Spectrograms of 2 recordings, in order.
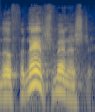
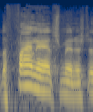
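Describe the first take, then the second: First: Finance is pronounced the Canadian way. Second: Finance is pronounced the American way. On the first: The speaker calls it right. "They call him the finance minister" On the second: The speaker calls it wrong. "not the finance minister. They don't say it that way"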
